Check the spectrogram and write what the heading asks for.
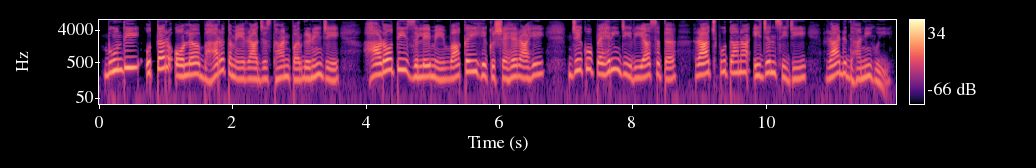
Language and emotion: Sindhi, neutral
